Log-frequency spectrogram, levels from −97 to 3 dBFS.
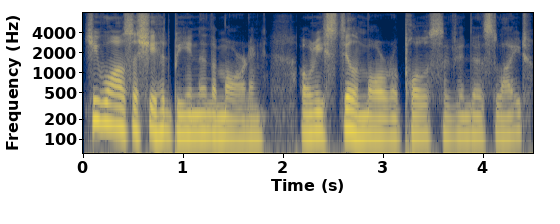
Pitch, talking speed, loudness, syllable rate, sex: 115 Hz, 215 wpm, -18 LUFS, 5.2 syllables/s, male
